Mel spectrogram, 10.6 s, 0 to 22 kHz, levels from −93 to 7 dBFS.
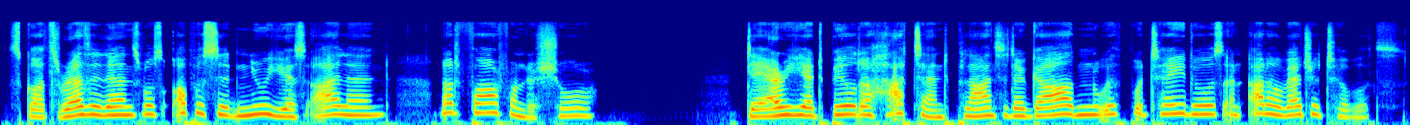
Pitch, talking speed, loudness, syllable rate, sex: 230 Hz, 155 wpm, -21 LUFS, 5.1 syllables/s, female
